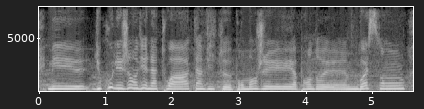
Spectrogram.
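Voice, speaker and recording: There is noticeable background noise behind a woman whose fairly high voice shows ordinary pitch variation. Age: 70s. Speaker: travel sketchbook artist. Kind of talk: interview. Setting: festival stand studio. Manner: halting.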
